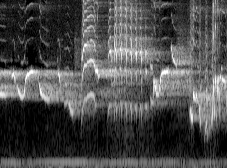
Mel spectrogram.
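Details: White-rumped shama's varied competition song: looping whistles, a burst of rapid stuttering notes, then more swooping slurred whistles delivered almost without pause.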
